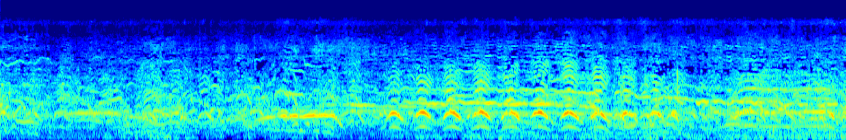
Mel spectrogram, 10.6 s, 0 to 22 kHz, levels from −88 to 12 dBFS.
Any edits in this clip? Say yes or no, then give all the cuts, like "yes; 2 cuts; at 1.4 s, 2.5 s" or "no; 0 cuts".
no; 0 cuts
